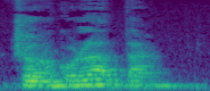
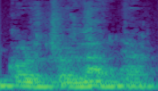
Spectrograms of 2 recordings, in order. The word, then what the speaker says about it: corcholata: lugar de decir dentífrico decimos hoy que están de moda Chocolata en lugar de decir corcholata claro decimos polvadera en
